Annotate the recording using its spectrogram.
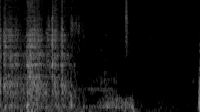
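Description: Faint clicks and scrapes of a hand chisel paring wood at a half-lap joint, cutting off to dead silence just past halfway.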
